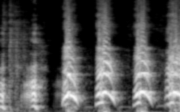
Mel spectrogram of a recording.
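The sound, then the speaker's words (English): A dog barks in a quick, steady series of four loud, sharp barks, preceded by a couple of softer yips. It sounds clear, with no talking. “I thought the dog was going to get hurt. I was concerned for the dog.”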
